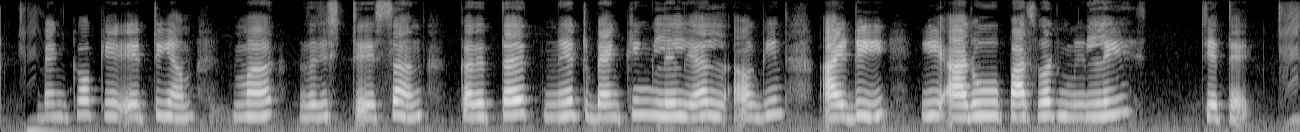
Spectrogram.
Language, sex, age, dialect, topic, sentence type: Maithili, female, 18-24, Angika, banking, statement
